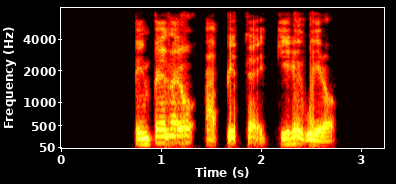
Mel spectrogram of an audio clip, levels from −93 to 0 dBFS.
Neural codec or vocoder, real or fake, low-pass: codec, 16 kHz, 8 kbps, FreqCodec, smaller model; fake; 7.2 kHz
